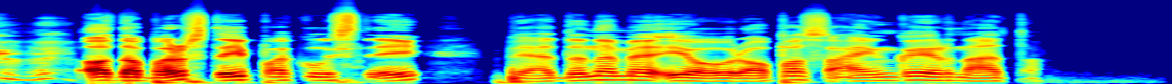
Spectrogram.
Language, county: Lithuanian, Šiauliai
